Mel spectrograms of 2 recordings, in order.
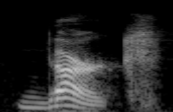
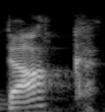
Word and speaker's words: dark: Let's go to the word dark. So pronounce the R sound here. Instead of doc dark do dark do dark do dark do dark do dark house it's dark dark house.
